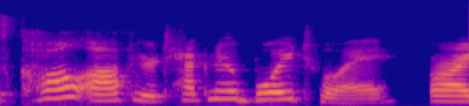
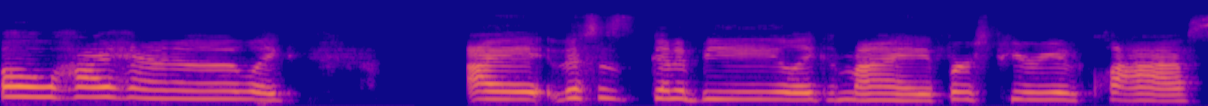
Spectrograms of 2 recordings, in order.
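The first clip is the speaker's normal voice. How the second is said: put-on timid, shy voice, pitched higher; 5 semitones higher than usual. Retelling how Kate acted at a new school: imitating Kate's timid, shy voice. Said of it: "she's acting all timid and shy".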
